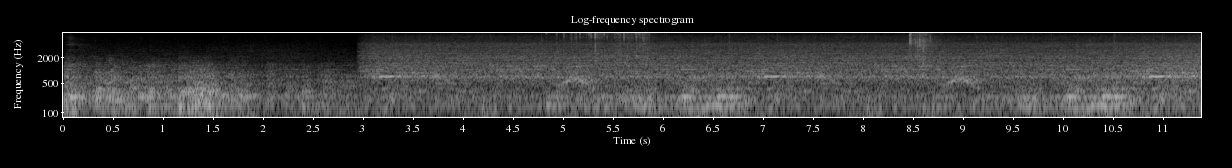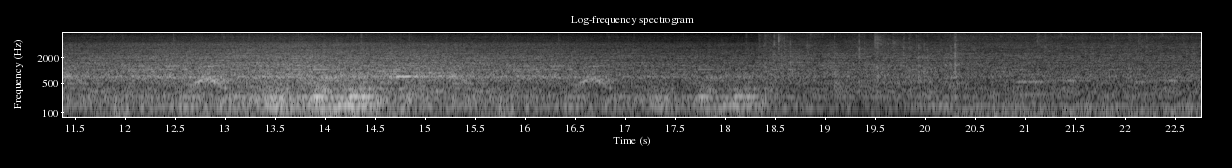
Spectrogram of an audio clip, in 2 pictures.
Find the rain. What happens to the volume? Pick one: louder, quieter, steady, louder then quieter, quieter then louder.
louder then quieter.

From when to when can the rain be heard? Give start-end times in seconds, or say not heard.
0.0-22.7.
